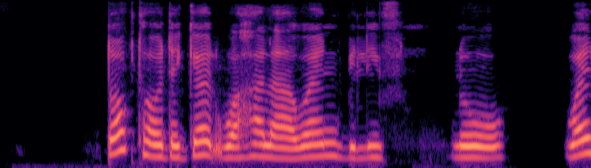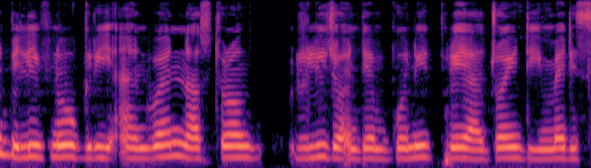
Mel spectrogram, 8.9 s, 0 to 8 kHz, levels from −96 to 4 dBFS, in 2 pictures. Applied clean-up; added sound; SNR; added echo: neural mask model Resemble Enhance denoiser.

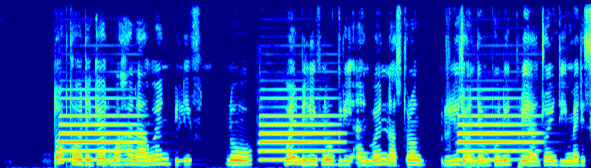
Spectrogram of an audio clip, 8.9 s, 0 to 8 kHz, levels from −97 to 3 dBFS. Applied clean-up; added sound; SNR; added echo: classical method spectral subtraction.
